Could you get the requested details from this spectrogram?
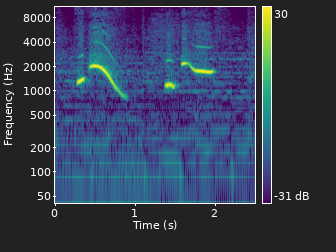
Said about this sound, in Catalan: Un d'ells és l'oriol. El mascle té uns colors cridaners, groc i negre, i el bec vermell, i un cant aflautat molt particular.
